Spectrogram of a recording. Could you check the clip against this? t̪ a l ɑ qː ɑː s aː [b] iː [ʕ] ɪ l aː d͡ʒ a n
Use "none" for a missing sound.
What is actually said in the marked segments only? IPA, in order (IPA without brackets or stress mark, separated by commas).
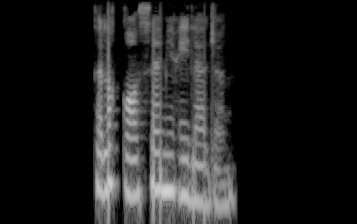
m, ʕ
